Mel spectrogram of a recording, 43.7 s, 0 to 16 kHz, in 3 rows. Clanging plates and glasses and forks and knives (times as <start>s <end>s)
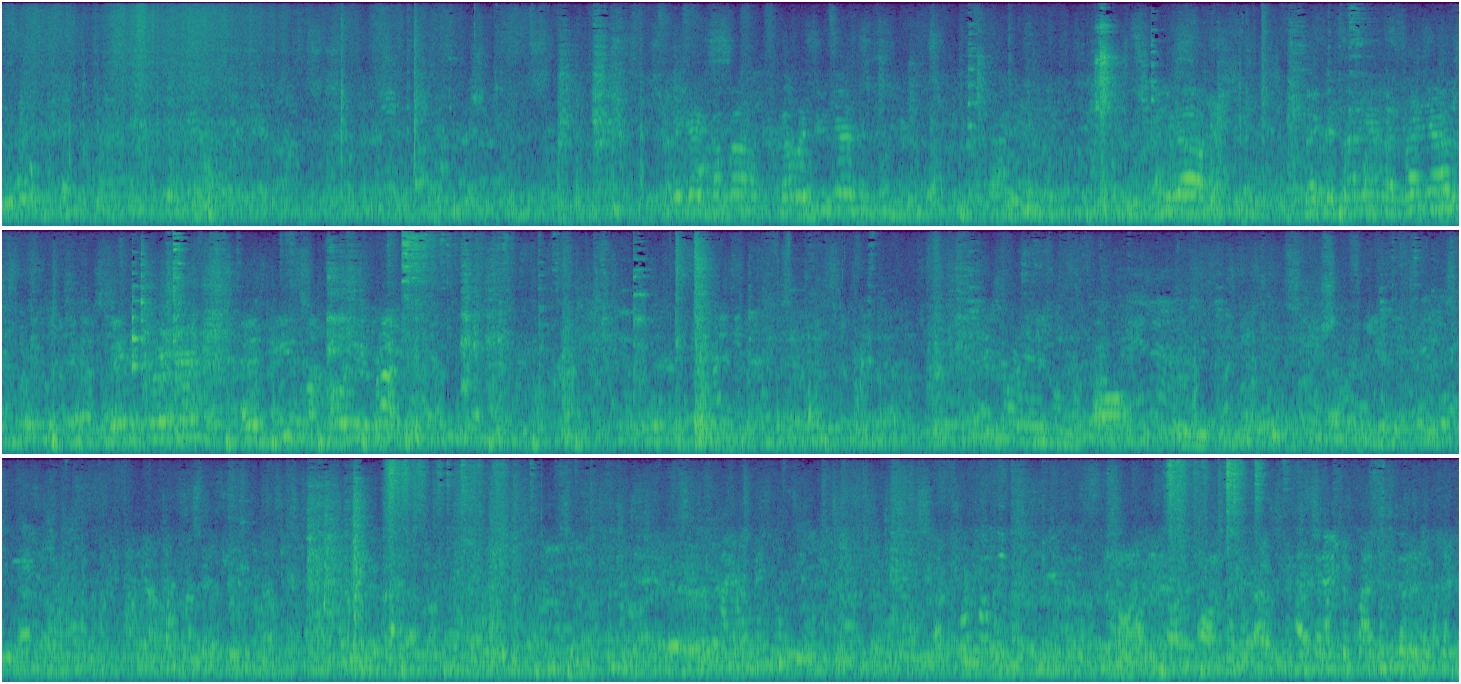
5.5s 6.4s, 10.8s 13.7s, 15.8s 24.6s, 31.4s 34.8s, 40.2s 42.3s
